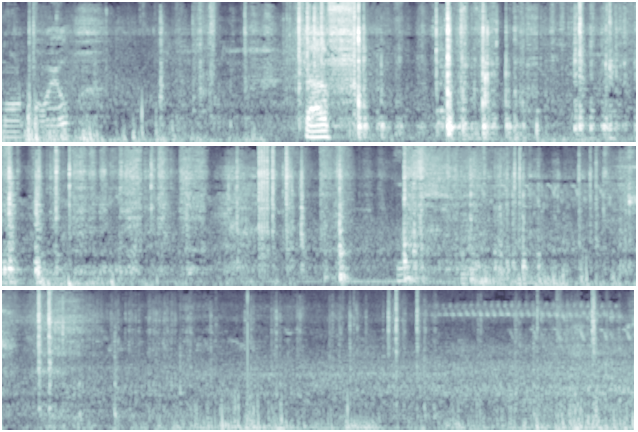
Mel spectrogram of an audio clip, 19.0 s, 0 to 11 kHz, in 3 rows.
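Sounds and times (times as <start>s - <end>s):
plastic jug clicks and knocks: 3.4s - 7.2s.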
